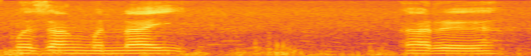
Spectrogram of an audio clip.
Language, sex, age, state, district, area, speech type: Bodo, male, 18-30, Assam, Udalguri, rural, spontaneous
